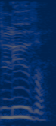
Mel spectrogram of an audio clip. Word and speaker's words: Louvre: Actually, it's pronounced Louvre. I feel like you have to make your lips like Louvre.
